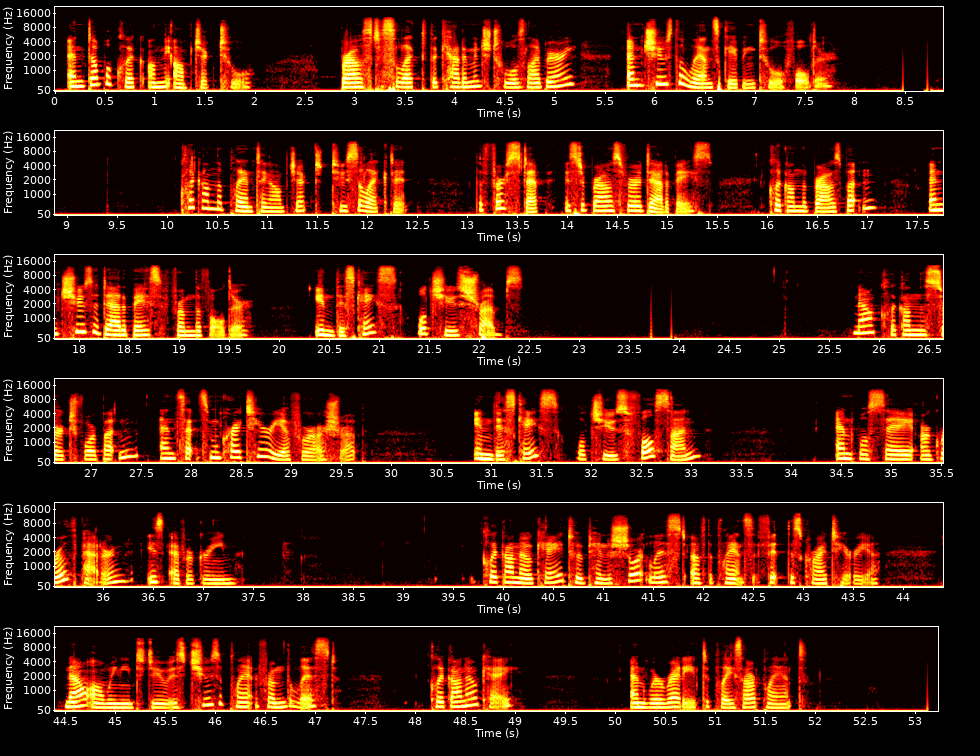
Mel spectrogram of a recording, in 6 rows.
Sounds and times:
Speech: 0.1s - 2.0s, 2.8s - 7.9s, 10.1s - 12.4s, 13.1s - 22.5s, 25.7s - 29.8s, 30.8s - 33.2s, 34.4s - 37.4s, 39.7s - 43.8s, 44.5s - 47.3s, 48.2s - 49.1s, 50.1s - 52.0s.

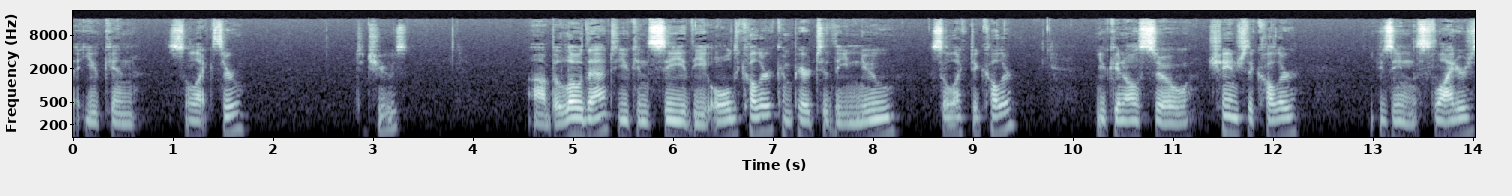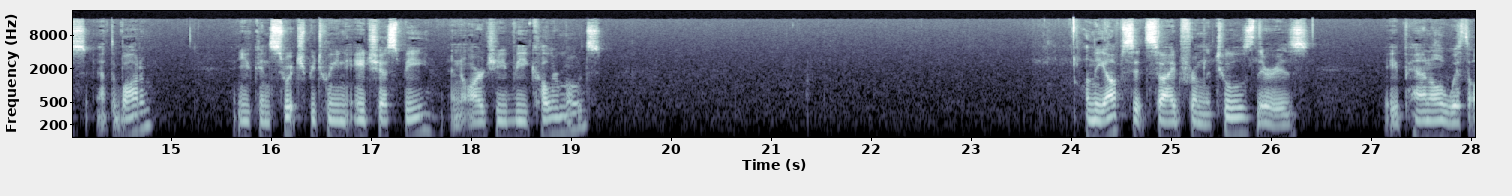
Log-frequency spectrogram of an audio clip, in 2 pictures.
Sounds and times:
Speech: 0.0s - 1.8s, 2.8s - 3.4s, 4.6s - 9.5s, 10.2s - 12.3s, 13.0s - 14.9s, 15.6s - 19.4s, 24.0s - 26.4s, 27.1s - 28.0s.

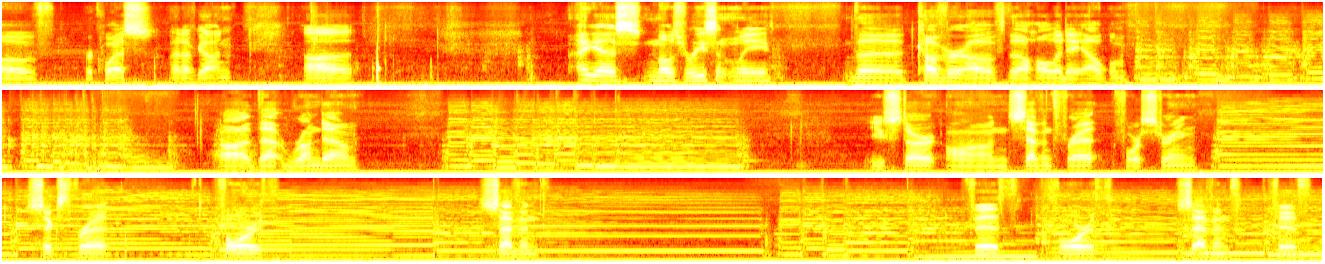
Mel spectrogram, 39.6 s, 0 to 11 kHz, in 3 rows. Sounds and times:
Speech: 0.0s - 2.4s, 3.0s - 3.6s, 5.7s - 7.8s, 8.4s - 11.3s, 15.2s - 16.8s, 19.5s - 20.0s, 21.8s - 25.2s, 26.7s - 27.5s, 28.4s - 29.2s, 31.2s - 31.9s, 36.1s - 37.5s, 38.2s - 39.6s
Music: 11.3s - 15.0s, 17.6s - 20.8s, 25.3s - 39.6s.

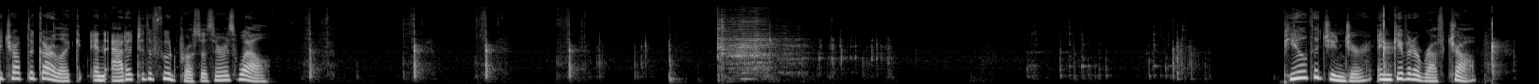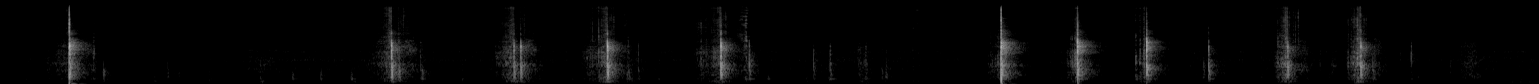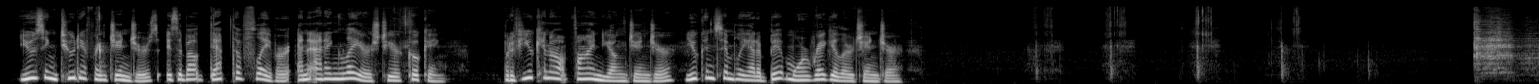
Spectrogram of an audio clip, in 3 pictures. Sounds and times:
Speech: 0.0s - 2.7s, 12.8s - 14.8s, 31.0s - 39.9s.

